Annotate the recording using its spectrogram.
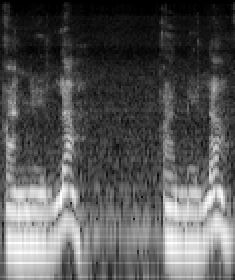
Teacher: third syllable has the accent or also you could have the accent in the first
